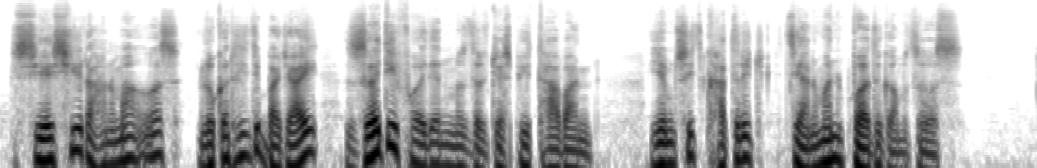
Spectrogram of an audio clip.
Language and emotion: Kashmiri, fearful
